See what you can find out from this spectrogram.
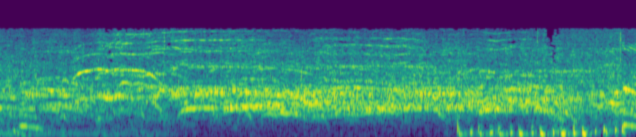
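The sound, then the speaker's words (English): A large studio audience on James Corden's late-night show cheers loudly and steadily, with whoops and yells over a dense wash of applause that carries on without pause for the whole stretch. “Alright, stop. Enough of this clapping.”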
